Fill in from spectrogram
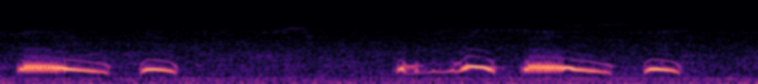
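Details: Spotted dove cooing energetically: two phrases, each with a stuttering rising lead-in, a loud drawn-out descending coo, then a short arched final note, with quiet low hum beneath.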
